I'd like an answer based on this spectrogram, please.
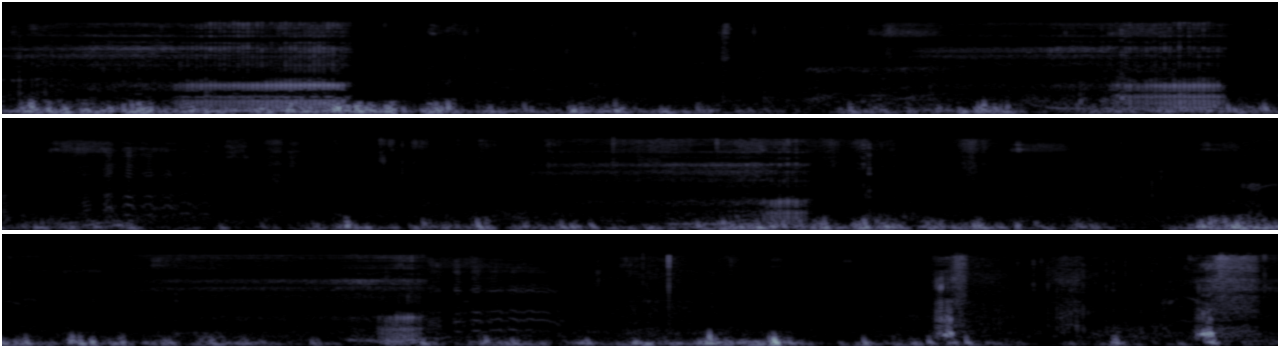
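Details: A pet pig asleep and snoring: low, rough rumbling breaths repeated every few seconds, with brief higher squeaky or snorting sounds between breaths and some background noise.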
